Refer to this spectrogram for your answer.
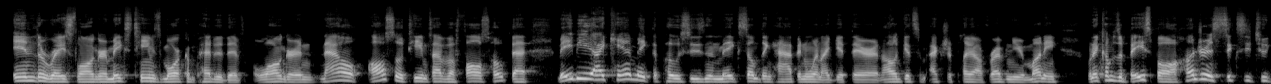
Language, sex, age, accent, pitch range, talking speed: English, male, 20-39, American, 125-160 Hz, 215 wpm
